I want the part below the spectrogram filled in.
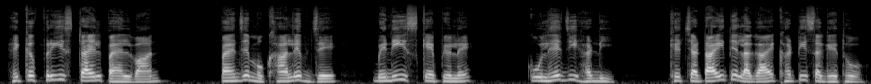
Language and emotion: Sindhi, neutral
